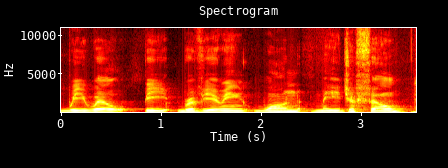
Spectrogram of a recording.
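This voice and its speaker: At a very slow pace, a man with a Liverpool accent speaks at a medium pitch. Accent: Liverpool (Scouse) English. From Liverpool, England. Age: 20s. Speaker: podcast host. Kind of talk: casual chat.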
